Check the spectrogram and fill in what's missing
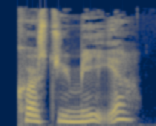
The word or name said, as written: kostumere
